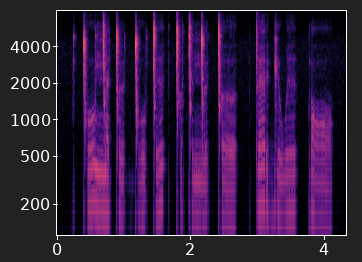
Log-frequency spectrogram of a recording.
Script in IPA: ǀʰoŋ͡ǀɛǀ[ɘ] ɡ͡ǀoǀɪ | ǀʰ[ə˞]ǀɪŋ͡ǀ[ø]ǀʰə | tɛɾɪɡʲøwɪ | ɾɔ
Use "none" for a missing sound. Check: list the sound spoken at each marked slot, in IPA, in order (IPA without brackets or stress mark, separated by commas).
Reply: ø, ə, ø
